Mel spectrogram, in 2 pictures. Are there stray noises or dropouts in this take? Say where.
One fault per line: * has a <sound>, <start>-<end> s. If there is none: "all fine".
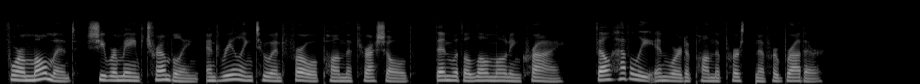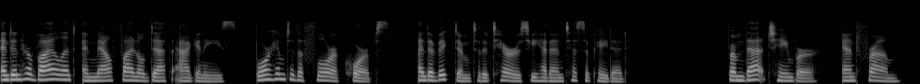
* has a dropout, 7.4-7.6 s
